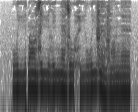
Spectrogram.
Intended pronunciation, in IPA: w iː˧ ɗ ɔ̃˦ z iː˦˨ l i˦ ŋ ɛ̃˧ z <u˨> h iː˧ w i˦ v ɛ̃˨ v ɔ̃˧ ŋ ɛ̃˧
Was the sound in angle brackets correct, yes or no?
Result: no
